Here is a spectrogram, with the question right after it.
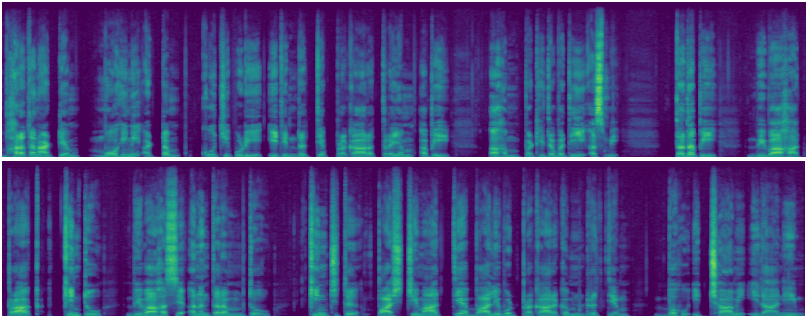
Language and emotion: Sanskrit, neutral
